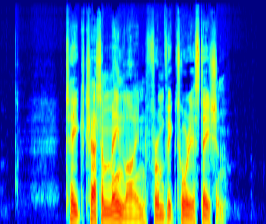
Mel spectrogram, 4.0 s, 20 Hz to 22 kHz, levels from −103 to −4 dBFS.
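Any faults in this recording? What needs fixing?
Damaged data in a compressed stream near the end, from 3.71 to 3.73 s: corrupted bytes made the decoder misread the frames there and lose sync until it found the next frame header. The speech is briefly disrupted there. Prevent it by checksumming the stream and retransmitting or concealing bad frames instead of decoding them.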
